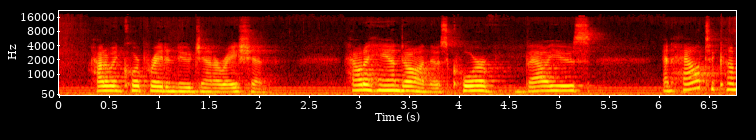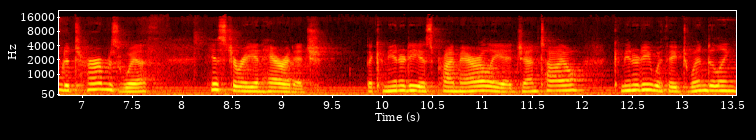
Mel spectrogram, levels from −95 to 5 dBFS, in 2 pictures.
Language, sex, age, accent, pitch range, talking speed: English, female, 40-59, American, 160-225 Hz, 145 wpm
